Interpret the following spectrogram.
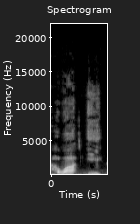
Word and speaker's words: Hawaii: we've got Hawaii um you should put like a an emphasis there at the end Hawaii um and Maui I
